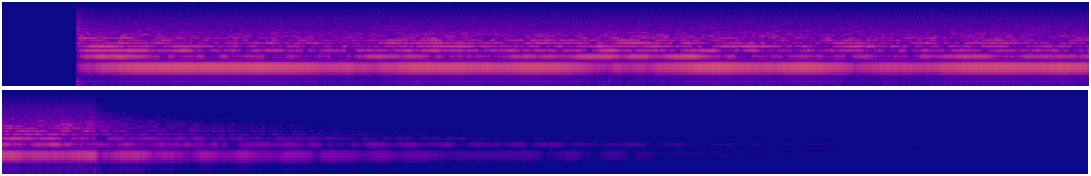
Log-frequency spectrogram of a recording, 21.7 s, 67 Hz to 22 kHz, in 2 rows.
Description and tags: Cello C midi 72
A synthesised cello sound - played and held at midi note 72 C - made in response to a request from user DarkSunlight
electronic, cello, ambience, synth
